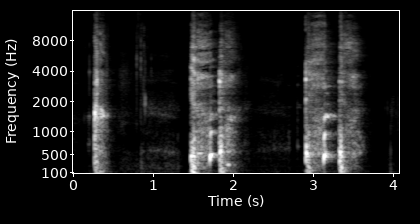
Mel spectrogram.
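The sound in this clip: Coughing after inhaling a speck of dust: a few harsh, breathy coughs, mostly in close pairs, loud and sharp against near silence, with a faint throaty rasp between the bursts.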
